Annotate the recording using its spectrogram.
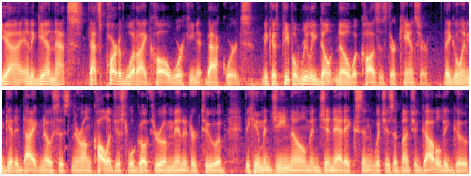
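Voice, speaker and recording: Speaking at a fairly quick pace with hardly any pauses, a man has a very deep, low pitch and vocal fry. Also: ordinary pitch variation, quiet background. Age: 60s. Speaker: cancer health advocate. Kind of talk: interview.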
